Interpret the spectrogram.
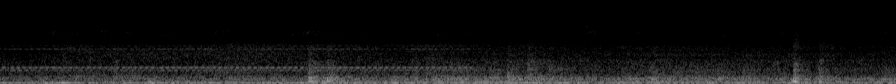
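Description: Electric train running in toward the station platform, with a steady low rumble on the rails. A steady whine stops a little before halfway, there is a thump about three seconds in, and a sharp knock comes near the end.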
